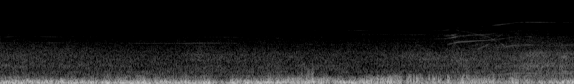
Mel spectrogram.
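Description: E-Flite Vans RV-7 model airplane flying in wind, a steady broadband roar with a faint motor whine drifting in pitch as it passes, heard alone without talk.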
